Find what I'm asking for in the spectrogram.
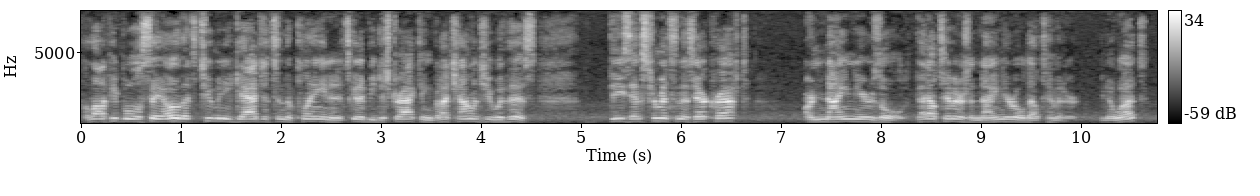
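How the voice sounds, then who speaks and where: A man in his forties vlogging in a deadpan, mock-earnest satirical style. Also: on the high side, fast talker, poor audio. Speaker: vlogger pilot. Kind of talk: satirical vlog. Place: home room, then small plane cockpit, then outdoors.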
